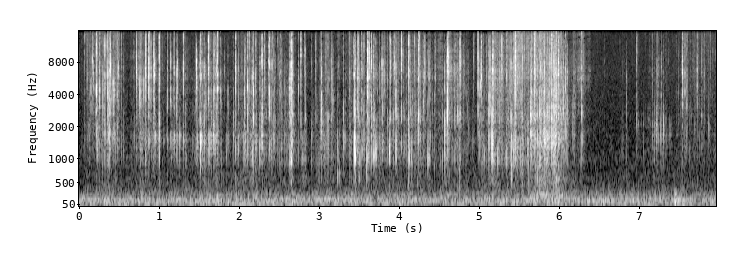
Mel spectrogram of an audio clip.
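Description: Fingertips rub and scratch a thin, clear plastic film bag spread flat on a white surface. This makes a dense, bright crinkling with rapid crackles, strongest in the high range with little low end. The crinkling stays busy for about six seconds, then thins to softer, sparser scratching.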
